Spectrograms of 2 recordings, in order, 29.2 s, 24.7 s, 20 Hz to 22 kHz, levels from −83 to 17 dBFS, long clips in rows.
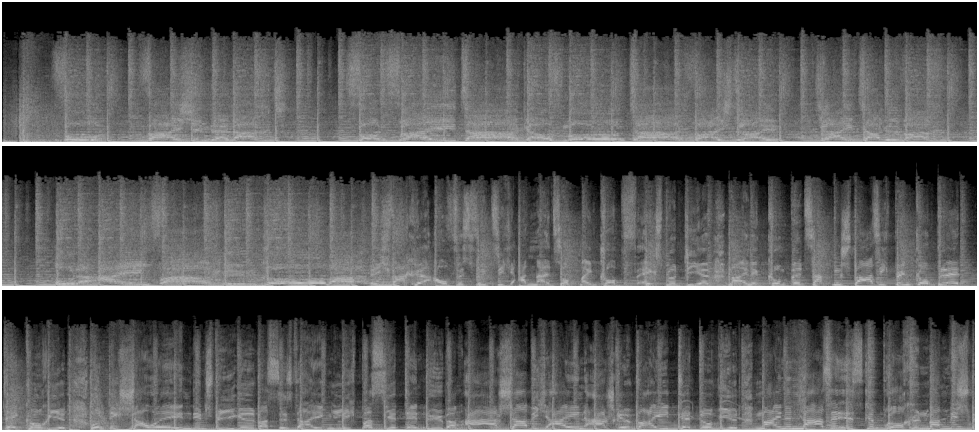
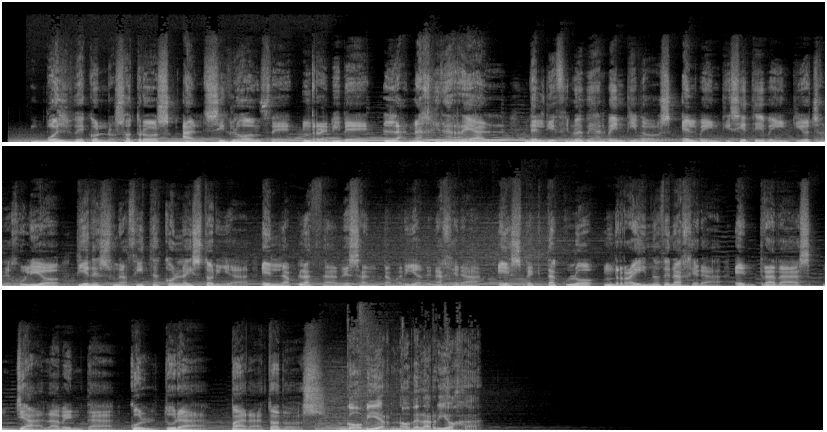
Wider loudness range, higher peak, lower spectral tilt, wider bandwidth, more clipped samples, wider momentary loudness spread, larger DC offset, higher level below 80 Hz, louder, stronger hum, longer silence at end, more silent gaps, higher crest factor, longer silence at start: about the same, 3 LU vs 4 LU; second, -4 dBFS vs 0 dBFS; about the same, -4 dB/octave vs -5 dB/octave; about the same, 18 kHz vs 18.5 kHz; neither; about the same, 4 LU vs 6 LU; second, under 0.1% vs 0.2%; first, -18 dBFS vs -32 dBFS; first, -13 LUFS vs -17 LUFS; neither; second, 0 s vs 3.4 s; neither; second, 10 dB vs 18 dB; about the same, 0 s vs 0.05 s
